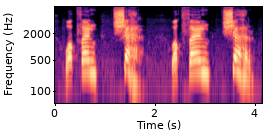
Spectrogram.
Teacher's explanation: را کو صرف ظاہر کریں گے، اس کی زبر زیر پیش کو ظاہر نہیں کریں گے اسٹاپ کی حالت میں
